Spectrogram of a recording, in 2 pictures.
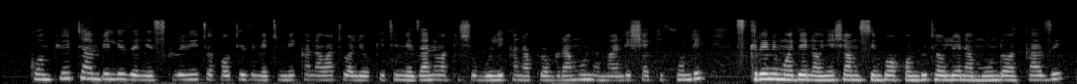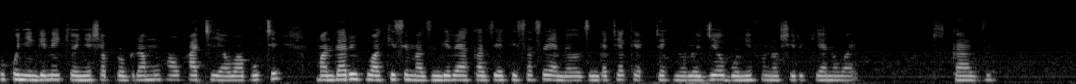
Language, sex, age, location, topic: Swahili, female, 25-35, Nairobi, education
